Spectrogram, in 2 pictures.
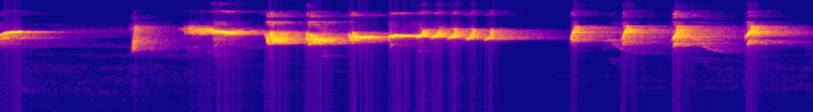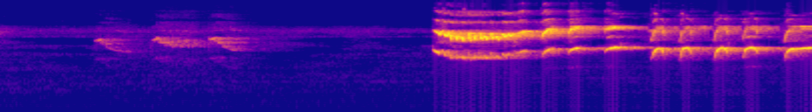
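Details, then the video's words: Loud, nonstop teler bongkar isian song of an orange-headed thrush packed with filler phrases: high whistled sweeps repeated rapidly, a pause of softer notes, then a burst of bright, layered whistling near the end. "Anis merah teler bongkar isian"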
